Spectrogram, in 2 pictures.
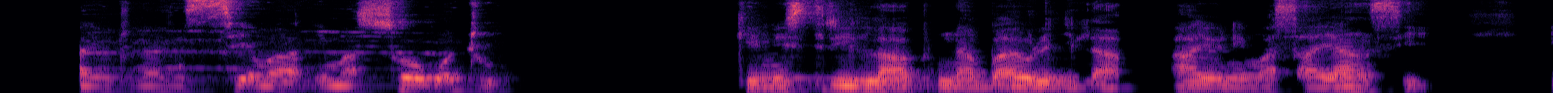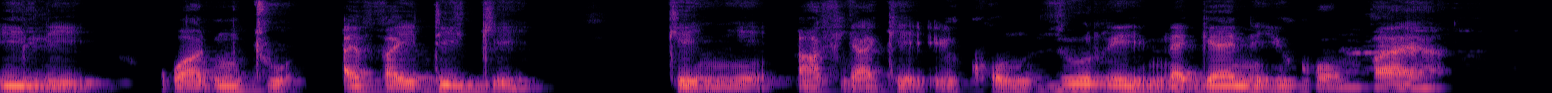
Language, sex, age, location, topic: Swahili, male, 18-24, Wajir, education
